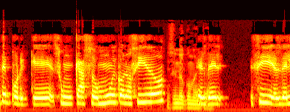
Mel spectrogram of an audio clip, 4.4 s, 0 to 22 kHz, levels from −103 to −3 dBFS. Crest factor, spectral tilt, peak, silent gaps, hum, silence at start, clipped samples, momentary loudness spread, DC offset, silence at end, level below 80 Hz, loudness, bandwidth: 14 dB; -4 dB/octave; 0 dBFS; none; none; 0 s; under 0.1%; 8 LU; under 0.1%; 0 s; -56 dBFS; -13 LUFS; 9.6 kHz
